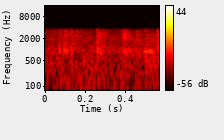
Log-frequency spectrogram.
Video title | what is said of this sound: Holiday Cards | you want to shake it up but you want to hear that metal ball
